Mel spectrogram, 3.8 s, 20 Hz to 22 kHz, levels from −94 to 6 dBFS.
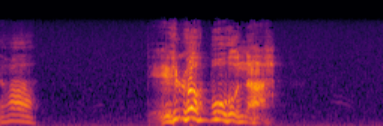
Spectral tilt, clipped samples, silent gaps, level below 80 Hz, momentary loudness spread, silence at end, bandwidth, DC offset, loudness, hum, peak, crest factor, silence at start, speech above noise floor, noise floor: -4 dB/octave; under 0.1%; none; -58 dBFS; 18 LU; 1.1 s; 11.5 kHz; under 0.1%; -18 LUFS; none; 0 dBFS; 22 dB; 0 s; 39 dB; -57 dBFS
